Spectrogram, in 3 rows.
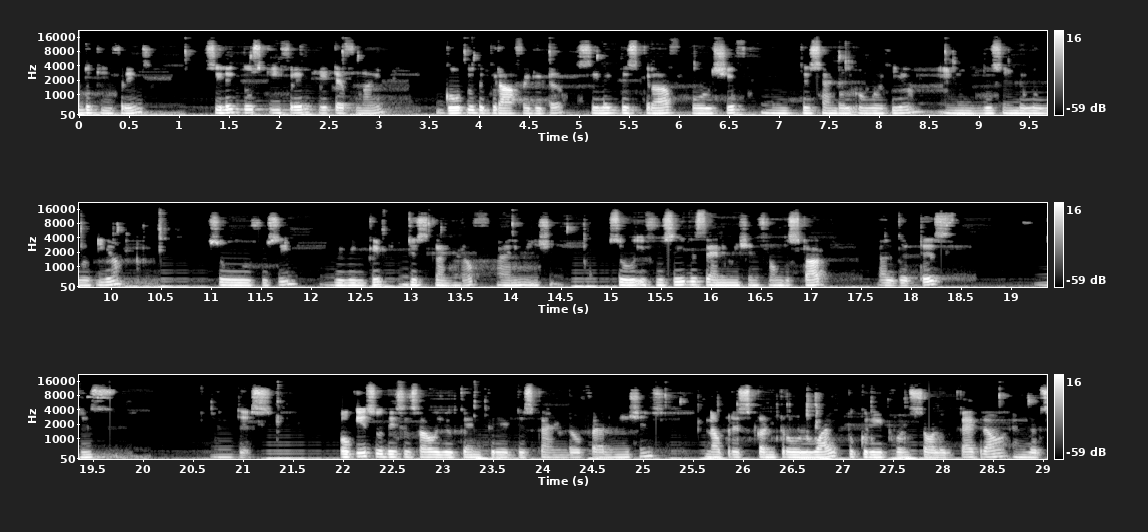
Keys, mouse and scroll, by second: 1.0-2.6 drag, 3.8-10.3 drag, 10.3 space, 12.7 space, 13.1 click, 14.5 space, 21.2 space, 22.5 click, 23.2 typing, 24.4 typing, 25.1 click, 26.5 ctrl+y, 27.4 Return, 28.5 click.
